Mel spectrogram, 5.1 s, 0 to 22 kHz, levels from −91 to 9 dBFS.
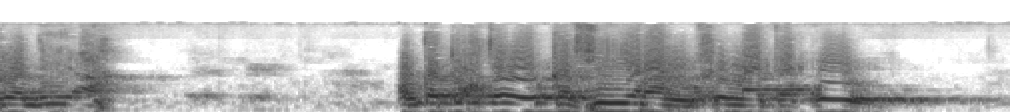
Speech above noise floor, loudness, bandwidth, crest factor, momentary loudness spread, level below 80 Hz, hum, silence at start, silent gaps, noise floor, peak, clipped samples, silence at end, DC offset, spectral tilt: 35 dB; -16 LUFS; 10.5 kHz; 12 dB; 10 LU; -46 dBFS; none; 0 s; none; -51 dBFS; -6 dBFS; under 0.1%; 0.25 s; under 0.1%; -4.5 dB/octave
